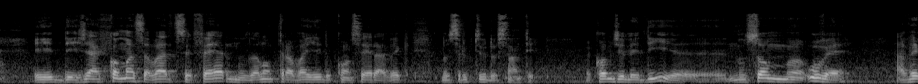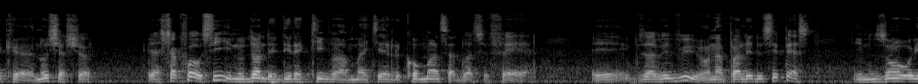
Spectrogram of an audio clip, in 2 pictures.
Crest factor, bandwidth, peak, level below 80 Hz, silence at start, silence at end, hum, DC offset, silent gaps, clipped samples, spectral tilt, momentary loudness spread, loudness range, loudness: 18 dB; 11.5 kHz; -10 dBFS; -68 dBFS; 0 s; 0 s; none; under 0.1%; none; under 0.1%; -5 dB/octave; 12 LU; 4 LU; -30 LUFS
